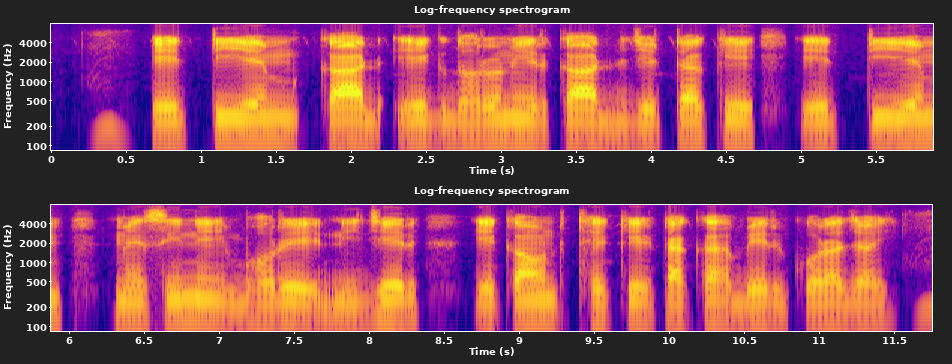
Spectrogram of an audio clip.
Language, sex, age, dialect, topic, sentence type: Bengali, male, 18-24, Standard Colloquial, banking, statement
